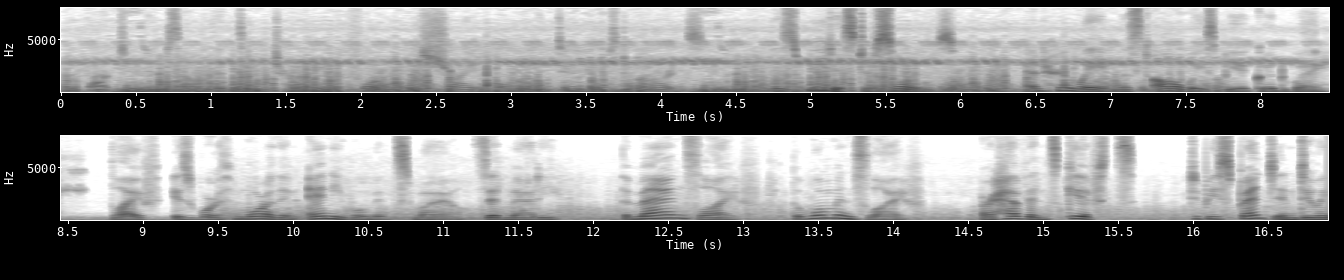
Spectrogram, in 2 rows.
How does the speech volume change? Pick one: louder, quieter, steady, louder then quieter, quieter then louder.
louder.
